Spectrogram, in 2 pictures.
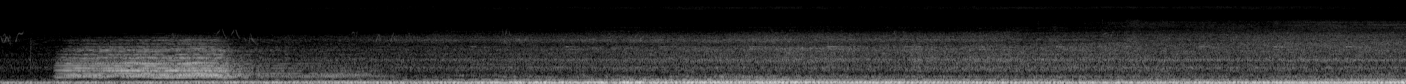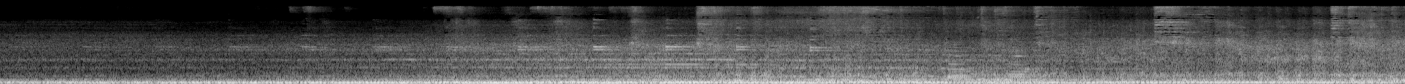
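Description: A Norfolk Southern diesel freight train sounds one horn blast of about two seconds near the start. The low rumble of its locomotives then builds as it approaches and passes, and over the last part the wheels of loaded trash container cars clatter and click over the rails.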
